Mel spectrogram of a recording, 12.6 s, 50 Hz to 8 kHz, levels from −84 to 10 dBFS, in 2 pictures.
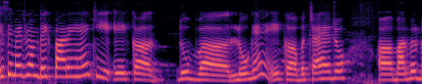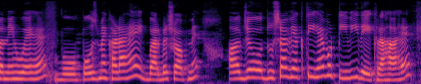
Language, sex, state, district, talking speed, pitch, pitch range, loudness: Hindi, female, Jharkhand, Jamtara, 195 wpm, 235 Hz, 205-295 Hz, -19 LUFS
